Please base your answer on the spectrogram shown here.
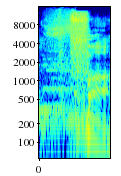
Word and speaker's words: pho: pretty much says it all, as long as you know Vietnamese noodle soup is pronounced pho.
